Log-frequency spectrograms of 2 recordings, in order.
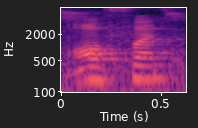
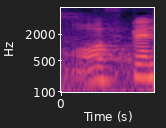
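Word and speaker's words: often: ऑफन, ऑफ्टन नहीं कहते, T silent है इसमें।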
